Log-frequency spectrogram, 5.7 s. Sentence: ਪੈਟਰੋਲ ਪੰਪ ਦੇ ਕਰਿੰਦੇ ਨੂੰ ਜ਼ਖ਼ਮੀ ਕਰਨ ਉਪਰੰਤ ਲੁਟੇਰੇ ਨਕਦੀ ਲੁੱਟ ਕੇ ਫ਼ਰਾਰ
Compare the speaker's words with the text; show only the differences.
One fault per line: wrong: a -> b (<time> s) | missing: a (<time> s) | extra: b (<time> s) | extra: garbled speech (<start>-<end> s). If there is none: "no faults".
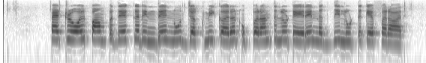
no faults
